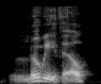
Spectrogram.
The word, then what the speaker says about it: Louisville: Louisville now it is spelled Lewis it is pronounced Louisville we say Louisville so if you're from Louisville you know you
